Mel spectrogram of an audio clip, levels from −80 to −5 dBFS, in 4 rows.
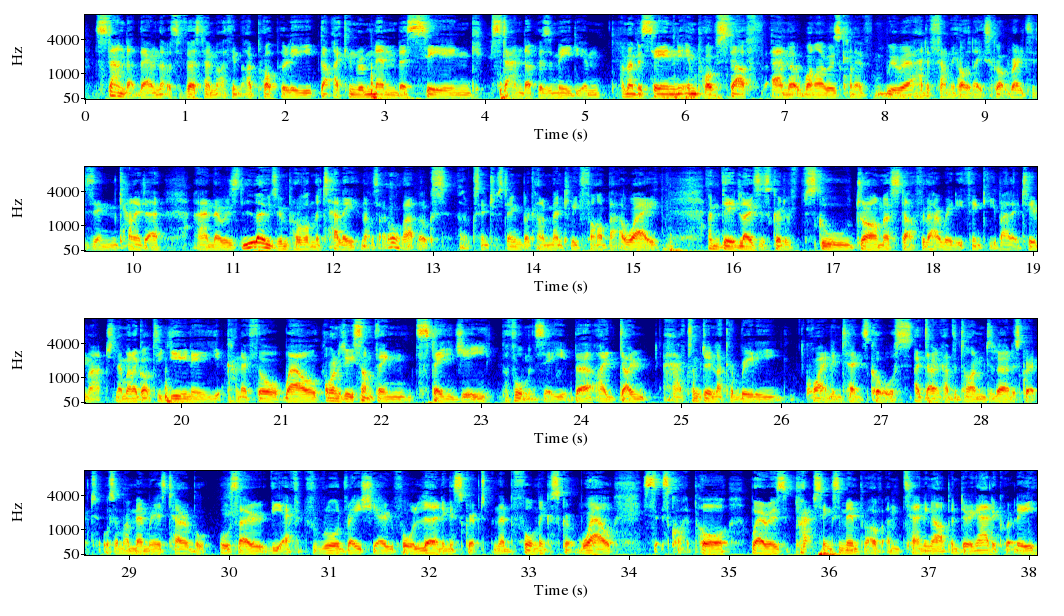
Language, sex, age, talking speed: English, male, 30-49, 255 wpm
